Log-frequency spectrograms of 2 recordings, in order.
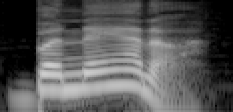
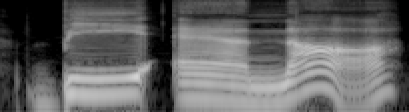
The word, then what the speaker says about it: banana: Let's take the word banana. We don't say banana or banana. The correct stress is on the second syllable. Banana. Right?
